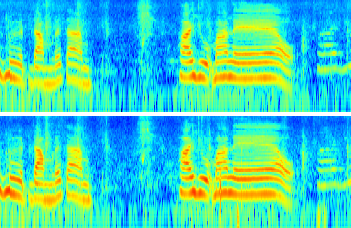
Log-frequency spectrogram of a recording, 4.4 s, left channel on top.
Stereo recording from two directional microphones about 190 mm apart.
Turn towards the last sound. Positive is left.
turn(degrees=0)  # may be behind; listen again after turning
